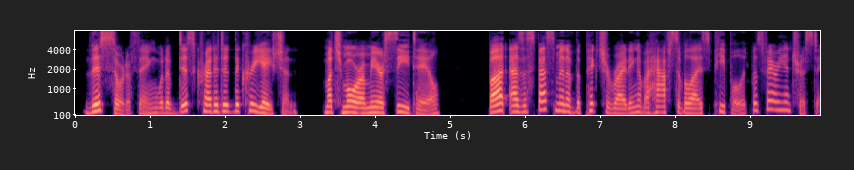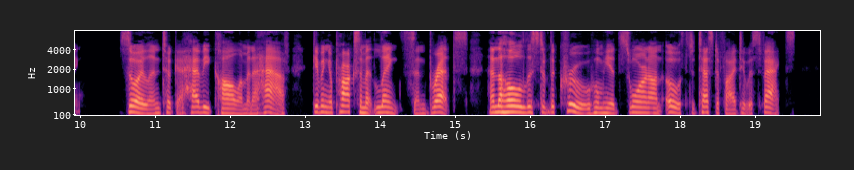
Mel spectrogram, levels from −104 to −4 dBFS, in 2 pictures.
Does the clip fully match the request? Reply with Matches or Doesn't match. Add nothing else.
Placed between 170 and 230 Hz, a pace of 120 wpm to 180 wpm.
Doesn't match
